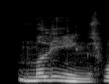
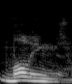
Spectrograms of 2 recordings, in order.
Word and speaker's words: Moling: And it was St. Moline's Well. That's what we used to pronounce it as. M-O-L-I-N-G. It was only afterwards, when I left the parish, that it was known as St. Molling's Well, I was told.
